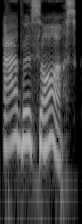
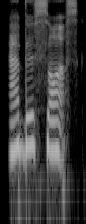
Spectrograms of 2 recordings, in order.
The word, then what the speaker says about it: Ad Astra Abyssosque: It's not applesauce, it's Abyssosque. Abyssosque. Like abyss.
